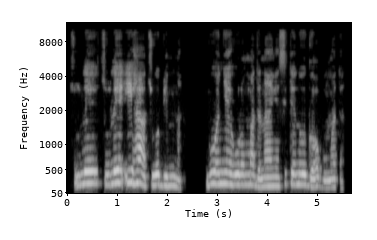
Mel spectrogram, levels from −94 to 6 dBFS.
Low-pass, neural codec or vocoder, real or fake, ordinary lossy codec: 9.9 kHz; none; real; none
